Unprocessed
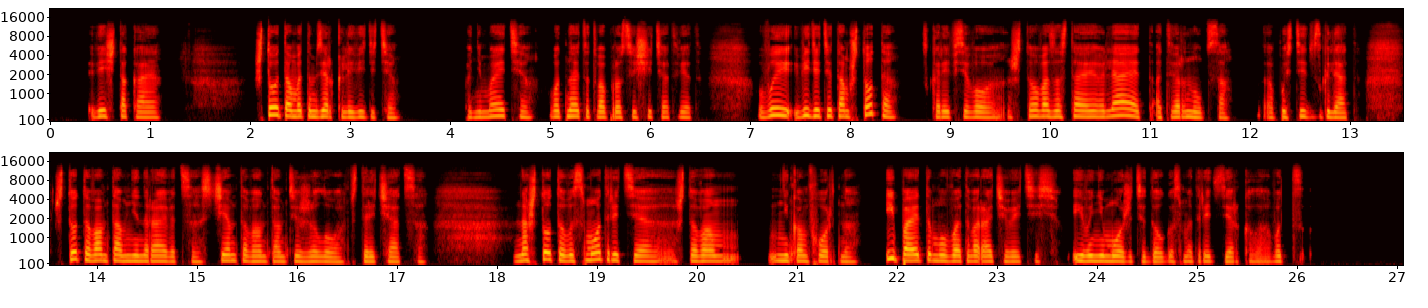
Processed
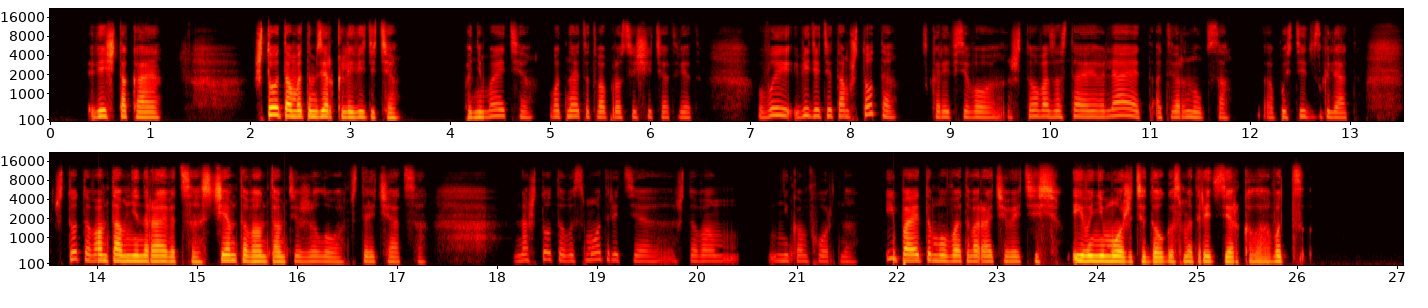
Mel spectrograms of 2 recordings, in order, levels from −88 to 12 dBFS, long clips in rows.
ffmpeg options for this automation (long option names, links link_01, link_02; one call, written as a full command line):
ffmpeg -i in.wav -af "asetnsamples=nb_out_samples=441:pad=0,asendcmd='4.33 volume volume -5.5dB;14.01 volume volume 5dB;15.87 volume volume -4dB;17.88 volume volume -13dB;21.96 volume volume -0.5dB;23.36 volume volume 6.5dB',volume=4dB" out.wav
